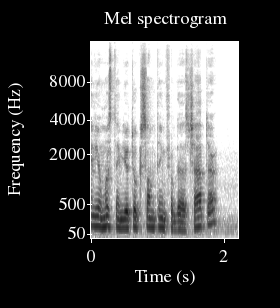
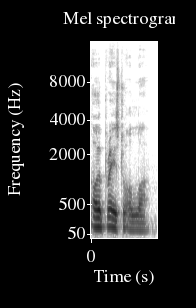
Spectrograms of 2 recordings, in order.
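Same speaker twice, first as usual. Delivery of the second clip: usual speaking voice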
